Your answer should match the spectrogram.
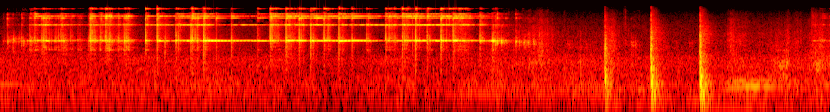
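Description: Small handbell shaken rapidly, ringing steadily for about five seconds, then stopping. Three sharp clicks follow in the last few seconds.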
